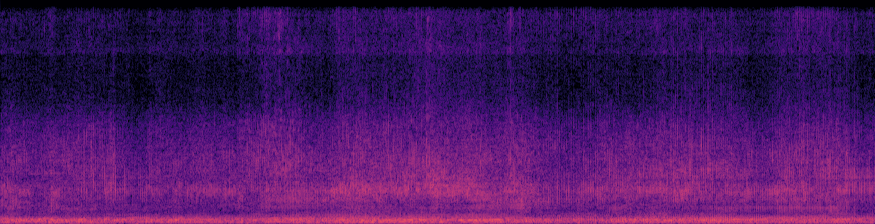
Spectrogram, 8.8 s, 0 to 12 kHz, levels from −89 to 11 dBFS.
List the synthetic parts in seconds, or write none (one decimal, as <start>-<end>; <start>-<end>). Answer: 1.2-5.5; 5.9-8.8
